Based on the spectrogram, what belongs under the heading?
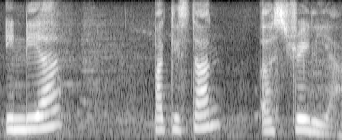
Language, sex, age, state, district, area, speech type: Nepali, female, 18-30, West Bengal, Kalimpong, rural, spontaneous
